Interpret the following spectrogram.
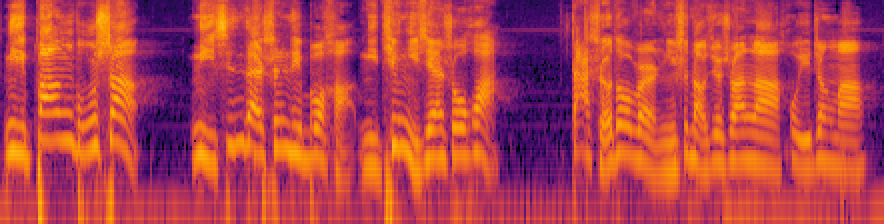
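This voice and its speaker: A man's voice: high-pitched, animated, a little fast, a bit bright, no room sound, studio quality. A man hosting a call-in radio show, bluntly lecturing callers. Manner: scolding, lecturing. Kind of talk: blunt advice radio talk. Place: radio studio. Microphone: studio mic.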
